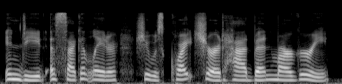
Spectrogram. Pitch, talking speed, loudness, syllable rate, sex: 205 Hz, 210 wpm, -16 LUFS, 6.2 syllables/s, female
